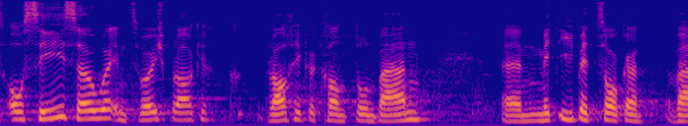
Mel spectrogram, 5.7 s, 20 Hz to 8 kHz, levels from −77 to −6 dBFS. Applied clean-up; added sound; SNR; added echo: none; none; none; none.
